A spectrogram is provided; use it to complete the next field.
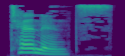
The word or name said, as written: tenants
